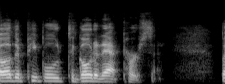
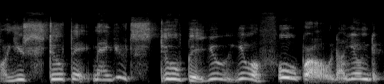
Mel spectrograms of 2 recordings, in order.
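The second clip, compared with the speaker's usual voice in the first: high, softer put-on voice scolding a fool; high mock chiding, kept soft; mocking onlookers' talk; 10 semitones higher, 5 dB quieter than usual. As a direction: imitate the onlookers in a light, high-pitched voice. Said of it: "that's how they talk".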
